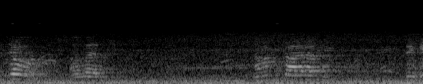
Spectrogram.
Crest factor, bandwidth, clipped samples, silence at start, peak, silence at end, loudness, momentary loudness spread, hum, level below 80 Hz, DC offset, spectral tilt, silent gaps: 18 dB; 11 kHz; under 0.1%; 0 s; -18 dBFS; 0 s; -38 LUFS; 11 LU; none; -42 dBFS; under 0.1%; -7 dB/octave; none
